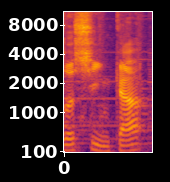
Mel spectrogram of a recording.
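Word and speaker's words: 進化: Because shinka is a Chinese compound, accent on the first mora, yes, it is.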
